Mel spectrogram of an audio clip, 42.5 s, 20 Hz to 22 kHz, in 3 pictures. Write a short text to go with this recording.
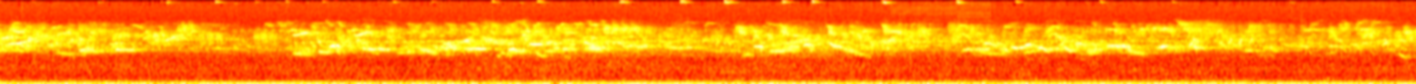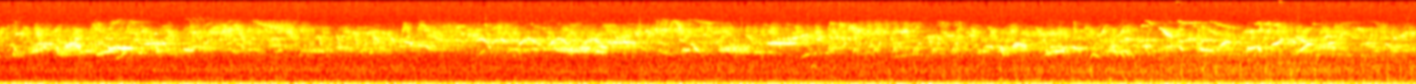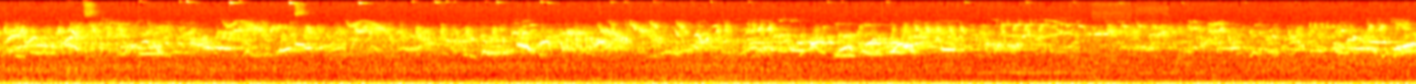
03:45 Berlin, Wuhletal - Wuhleteich, wetland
